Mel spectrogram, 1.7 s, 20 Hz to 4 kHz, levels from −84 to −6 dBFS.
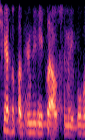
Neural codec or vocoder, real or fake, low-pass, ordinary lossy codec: codec, 24 kHz, 1.5 kbps, HILCodec; fake; 3.6 kHz; AAC, 24 kbps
